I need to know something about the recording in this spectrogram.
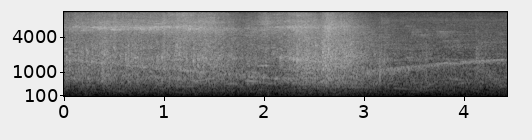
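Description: Outdoor warning siren wailing, its pitch slowly falling and rising again, sounding the alarm for a tsunami drill. A brief louder rush of noise comes a little past the middle.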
